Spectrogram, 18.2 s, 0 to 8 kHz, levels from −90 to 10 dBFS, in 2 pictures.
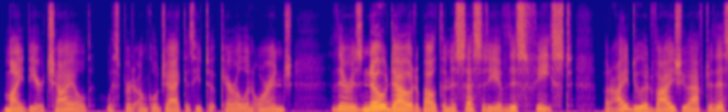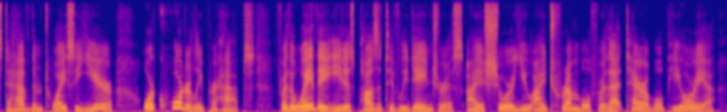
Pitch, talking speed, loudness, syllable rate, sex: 200 Hz, 180 wpm, -19 LUFS, 5.2 syllables/s, female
